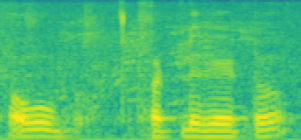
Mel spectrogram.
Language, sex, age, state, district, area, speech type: Kannada, male, 30-45, Karnataka, Vijayanagara, rural, spontaneous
